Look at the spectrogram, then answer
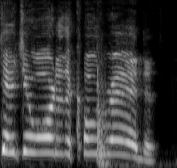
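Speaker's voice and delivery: very high, very slow, deliberate delivery. Practicing a courtroom speech from a film: Tom Cruise impression. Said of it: "my Tom Cruise speech from, uh, A Few Good Men".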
